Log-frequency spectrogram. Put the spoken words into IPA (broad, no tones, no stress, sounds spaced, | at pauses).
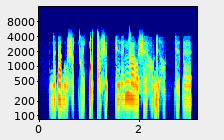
ɡ ɛ ɠ a ɠ o̤ ʃ ɔ̤ ǃ ɛ̤ ǃ ɔ ǀ o̤ ʃ ɛ kː i ɾ ɛ̤ ŋ͡ǀ a ɾ ɔ ʃ ɛ̤ h ɔ̤ ɡ i h ɔ̤ kː e̤ p ɛ̤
